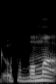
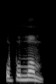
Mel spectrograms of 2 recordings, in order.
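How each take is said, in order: First: The word ends with an extra vowel after m. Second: The word ends on a bare m sound. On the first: The speaker calls it wrong. "You can't say that. Would be wrong" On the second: The speaker calls it right. "you have to say amrtah or amrita upamam"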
